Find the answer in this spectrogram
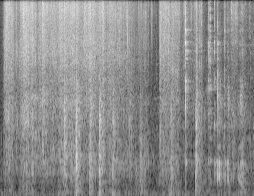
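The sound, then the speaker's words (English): Kitchen scraping and clatter as chopped ingredients are slid into a liquid mix of tamarind, rice wine, vinegar, fish sauce and sugar, with irregular knocks of utensils against a dish between softer scrapes. “So I've chopped those up and I'm sliding them into the liquid, into the tamarind, rice wine, vinegar, and fish sauce and sugar mix.”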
